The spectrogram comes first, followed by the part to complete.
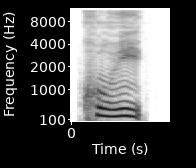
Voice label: "苦力", Chinese

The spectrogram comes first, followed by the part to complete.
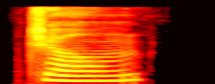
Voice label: "整", Chinese

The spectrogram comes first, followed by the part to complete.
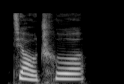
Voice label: "轿车", Chinese

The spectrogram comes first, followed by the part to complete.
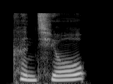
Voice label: "恳求", Chinese

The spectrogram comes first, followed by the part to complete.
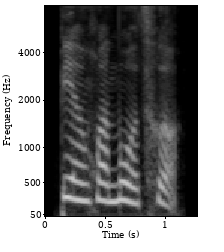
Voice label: "变幻莫测", Chinese

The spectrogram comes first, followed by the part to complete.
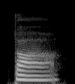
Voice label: "搭", Chinese

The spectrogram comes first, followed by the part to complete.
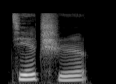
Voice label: "劫持", Chinese

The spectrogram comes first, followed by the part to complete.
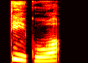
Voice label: "帝国", Chinese

